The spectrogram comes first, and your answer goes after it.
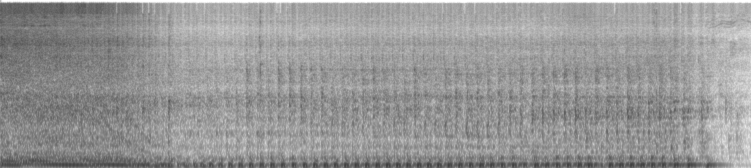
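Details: Scrambler engine started after brake pad replacement and brake bleeding, having sat since the Tar Hollow ride (owner suspects gunk in the carburetor); catches and settles into an even, steady thump of about three beats a second with no knocks or misses; normal idle.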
